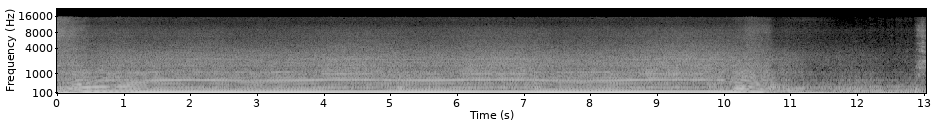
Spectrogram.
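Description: A car engine with a newly installed Spartan 2 wideband O2 sensor idles steadily and loudly with a slight roughness, its tone wavering slowly, before it shuts off near the end.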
